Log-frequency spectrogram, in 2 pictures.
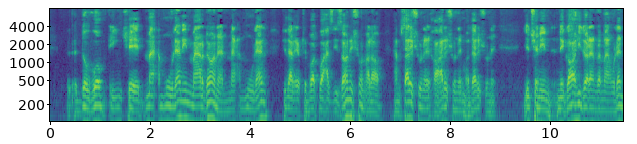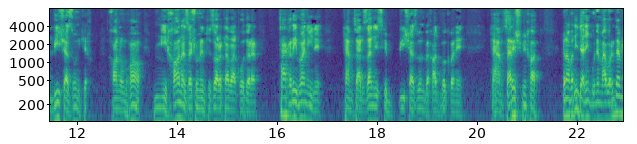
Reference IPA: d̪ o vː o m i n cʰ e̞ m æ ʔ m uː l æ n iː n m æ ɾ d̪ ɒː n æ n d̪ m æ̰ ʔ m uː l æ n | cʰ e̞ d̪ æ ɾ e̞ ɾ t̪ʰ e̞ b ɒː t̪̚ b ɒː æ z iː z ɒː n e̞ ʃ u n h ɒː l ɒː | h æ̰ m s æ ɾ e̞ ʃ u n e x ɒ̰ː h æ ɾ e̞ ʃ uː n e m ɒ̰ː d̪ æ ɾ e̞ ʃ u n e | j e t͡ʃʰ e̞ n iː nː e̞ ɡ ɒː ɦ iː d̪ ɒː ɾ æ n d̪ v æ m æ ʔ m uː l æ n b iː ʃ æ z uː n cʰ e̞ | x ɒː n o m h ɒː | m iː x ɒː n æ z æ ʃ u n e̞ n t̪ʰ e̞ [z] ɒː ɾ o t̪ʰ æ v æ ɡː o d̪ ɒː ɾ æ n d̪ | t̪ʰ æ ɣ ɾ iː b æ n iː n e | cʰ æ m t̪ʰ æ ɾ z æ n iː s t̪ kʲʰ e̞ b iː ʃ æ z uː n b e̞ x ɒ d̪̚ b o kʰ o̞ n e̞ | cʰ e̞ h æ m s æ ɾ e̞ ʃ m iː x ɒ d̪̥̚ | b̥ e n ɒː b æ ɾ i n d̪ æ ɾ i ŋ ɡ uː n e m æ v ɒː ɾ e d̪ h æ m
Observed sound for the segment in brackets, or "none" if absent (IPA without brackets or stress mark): z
